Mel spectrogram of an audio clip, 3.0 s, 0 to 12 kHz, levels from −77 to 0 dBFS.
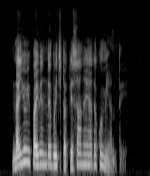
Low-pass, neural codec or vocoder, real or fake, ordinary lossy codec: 9.9 kHz; vocoder, 22.05 kHz, 80 mel bands, WaveNeXt; fake; AAC, 64 kbps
